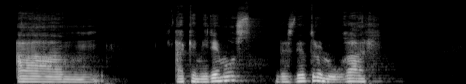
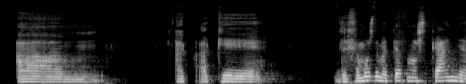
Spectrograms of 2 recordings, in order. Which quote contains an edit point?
second; 1 cut; at 1.9 s

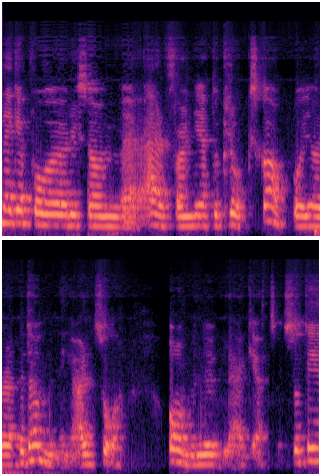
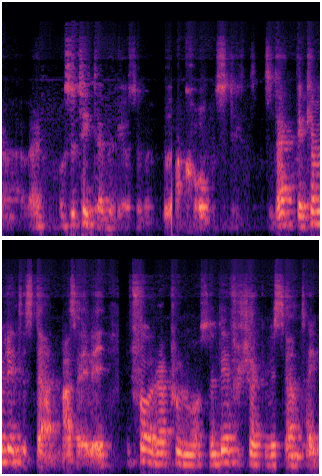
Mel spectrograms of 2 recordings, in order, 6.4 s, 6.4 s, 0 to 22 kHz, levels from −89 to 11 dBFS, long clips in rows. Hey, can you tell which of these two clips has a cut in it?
second; 2 cuts; at 1.7 s, 4.3 s

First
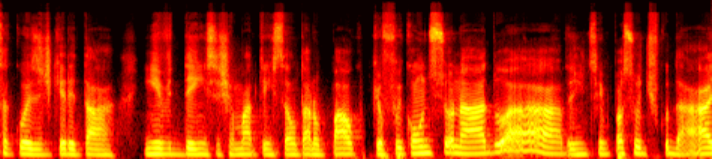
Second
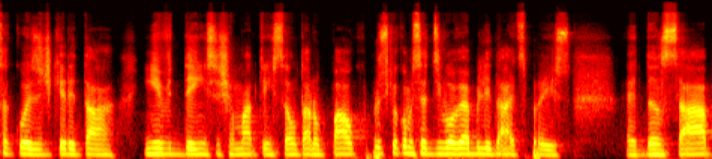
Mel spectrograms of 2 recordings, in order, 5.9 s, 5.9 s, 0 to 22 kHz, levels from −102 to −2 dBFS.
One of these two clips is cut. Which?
first; 2 cuts; at 3.0 s, 4.7 s

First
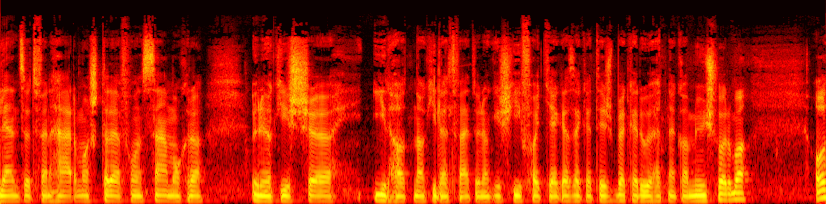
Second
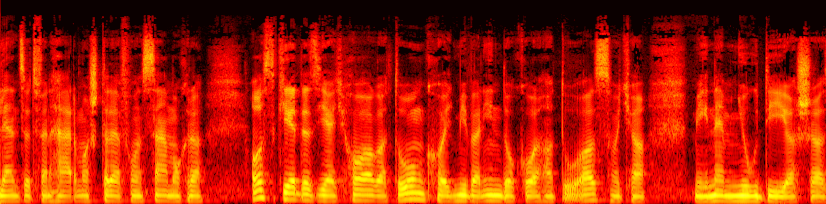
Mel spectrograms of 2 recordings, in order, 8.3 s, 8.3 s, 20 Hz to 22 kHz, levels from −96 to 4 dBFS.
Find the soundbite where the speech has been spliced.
second; 2 cuts; at 2.5 s, 6.1 s

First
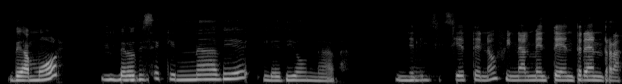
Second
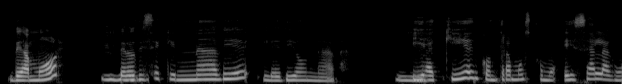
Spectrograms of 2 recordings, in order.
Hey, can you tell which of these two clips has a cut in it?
first; 1 cut; at 4.1 s

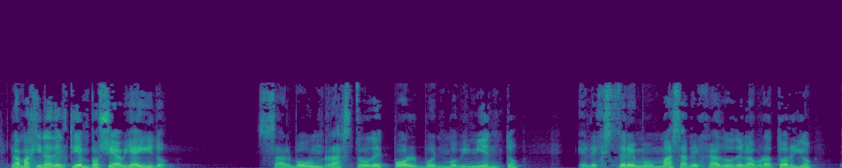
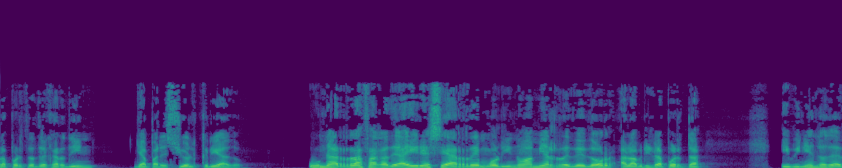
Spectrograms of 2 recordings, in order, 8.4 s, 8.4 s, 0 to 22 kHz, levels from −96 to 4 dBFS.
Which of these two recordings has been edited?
second; 1 cut; at 3.0 s

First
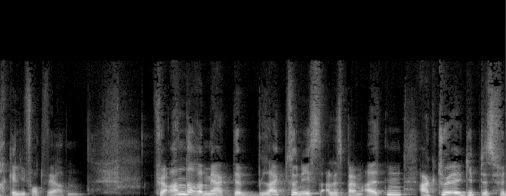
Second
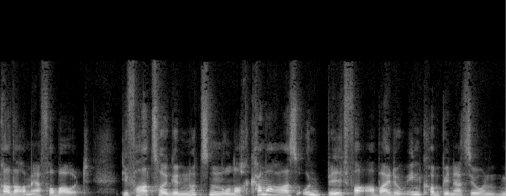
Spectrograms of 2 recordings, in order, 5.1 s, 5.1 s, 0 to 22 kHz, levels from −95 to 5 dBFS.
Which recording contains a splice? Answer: first; 1 cut; at 4.1 s

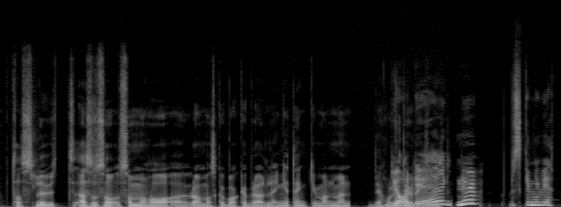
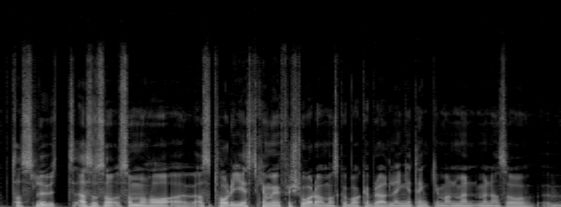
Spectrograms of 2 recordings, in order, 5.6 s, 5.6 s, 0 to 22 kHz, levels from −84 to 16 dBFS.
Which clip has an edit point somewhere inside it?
first; 3 cuts; at 1.9 s, 3.5 s, 4.5 s

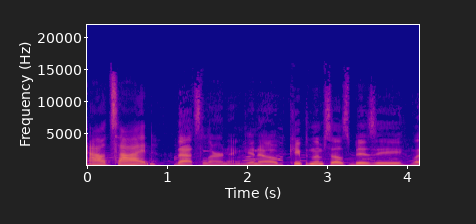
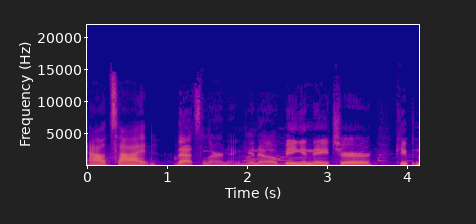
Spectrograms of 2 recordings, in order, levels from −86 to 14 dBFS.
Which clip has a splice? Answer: first; 1 cut; at 2.4 s

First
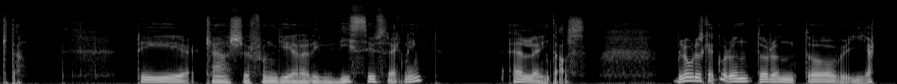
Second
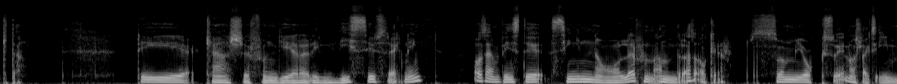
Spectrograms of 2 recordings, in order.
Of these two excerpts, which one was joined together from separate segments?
second; 2 cuts; at 4.6 s, 7.4 s

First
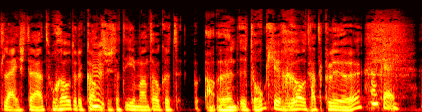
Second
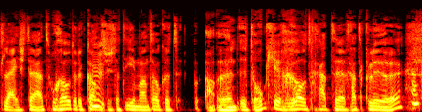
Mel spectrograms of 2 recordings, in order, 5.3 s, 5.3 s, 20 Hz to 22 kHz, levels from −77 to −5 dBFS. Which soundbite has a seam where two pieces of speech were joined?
first; 1 cut; at 3.8 s

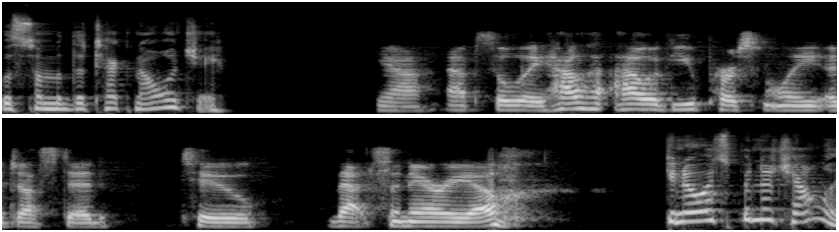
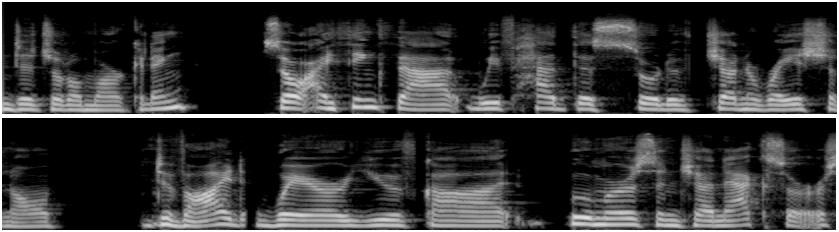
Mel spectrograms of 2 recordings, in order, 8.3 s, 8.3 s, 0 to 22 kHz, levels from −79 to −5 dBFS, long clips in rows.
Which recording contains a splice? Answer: second; 2 cuts; at 1.2 s, 5.3 s

